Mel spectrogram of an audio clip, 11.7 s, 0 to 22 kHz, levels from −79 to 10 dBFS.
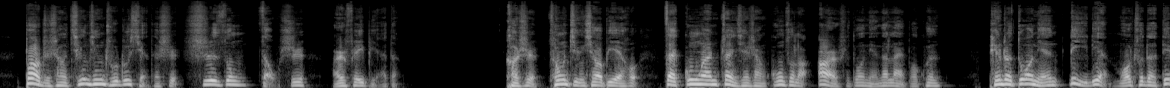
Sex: male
